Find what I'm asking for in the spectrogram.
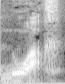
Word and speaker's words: Noach: 他的希伯来的发音叫做 Noach，叫做 Noach。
